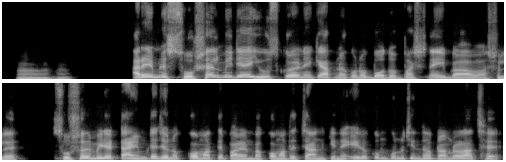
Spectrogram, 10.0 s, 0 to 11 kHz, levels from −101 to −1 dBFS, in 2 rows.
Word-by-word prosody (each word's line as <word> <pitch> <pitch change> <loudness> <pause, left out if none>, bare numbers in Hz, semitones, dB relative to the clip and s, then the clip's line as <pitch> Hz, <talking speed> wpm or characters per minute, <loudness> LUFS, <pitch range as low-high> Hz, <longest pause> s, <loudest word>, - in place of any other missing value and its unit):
হুম, 120 -3 -6 0.2
হুম। 95 -2 -13 0.7
আর - - +6
এমনি 220 +1 +4 0.2
social 150 +11 +4
media 225 0 +5 0.2
use 170 0 -2
করা 185 -1 +4
নিয়ে 180 -1 -3
কি - - +3
আপনার 165 0 -4
কোন 165 - -2
বদভ্যাস 135 +2 -2
নেই? 165 -3 +1
বা - - -1
আও 110 - -3
আসলে 125 +2 -5 0.5
social 180 +5 +2
media 190 0 +5
time 150 0 +3
টা 160 - +2
যেন 155 0 +2 0.2
কমাতে 150 -1 0
পারেন 115 -1 0
বা - - -1
কমাতে 135 0 -2
চান 125 - 0
কিনা 125 -2 -4
এরকম 165 +4 -2
কোনো 175 -1 -2
চিন্তাভাবনা 160 -1 -2
আপনার 155 -1 0
আছে? - - -7
155 Hz, 195 wpm, -24 LUFS, 130-175 Hz, 0.7 s, আর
